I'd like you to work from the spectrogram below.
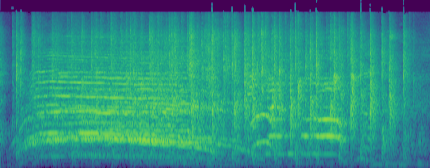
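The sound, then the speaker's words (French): A live audience at the bar Charlie et sa bière à deux balles, next to Saint-Ambroise metro station in Paris, cheers and claps, with loud whoops and sustained high-pitched shouts over a steady wash of applause that stays strong throughout and thins slightly near the end. “Et donc, aujourd'hui, je ne suis pas dans le lieu d'habituel d'enregistrement du podcast, je suis loin d'être seule car nous sommes en public.”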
